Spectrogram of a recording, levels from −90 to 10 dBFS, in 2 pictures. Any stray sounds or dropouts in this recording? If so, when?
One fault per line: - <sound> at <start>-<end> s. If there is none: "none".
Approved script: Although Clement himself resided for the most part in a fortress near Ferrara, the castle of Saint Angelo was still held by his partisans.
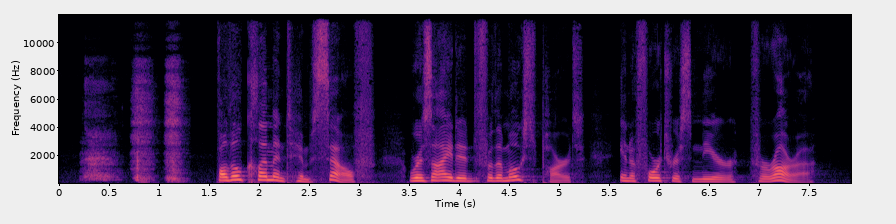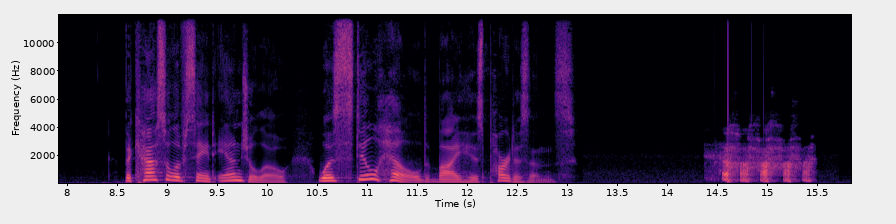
- sniff at 0.2-1.3 s
- laugh at 14.4-15.5 s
